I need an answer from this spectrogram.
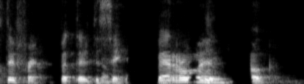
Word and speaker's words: perro: talk about even say, for instance, dog and perro. Did I pronounce that right?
